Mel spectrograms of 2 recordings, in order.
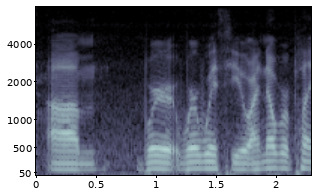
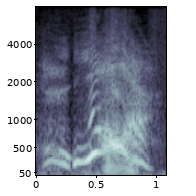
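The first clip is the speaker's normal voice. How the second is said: excited; 12 semitones higher, 12 dB louder than usual. Real, not acted. Gasps then excited yeah.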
